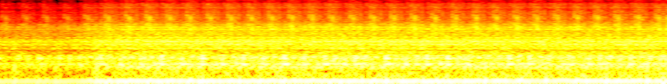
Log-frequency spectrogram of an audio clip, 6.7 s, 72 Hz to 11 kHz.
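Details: 1958 AMC Rambler Super at idle, after refitting the Weber carburettor and a new distributor cap that cured a misfire: even, steady low beat with no stumbles or skipped pulses, firing cleanly on all cylinders.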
